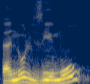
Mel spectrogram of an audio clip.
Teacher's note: يضمون ميم الدالة على الجماعة إذا وليها، إذا جاء بعدها ضمير متصل، ويصلونها بواو لأنها صارت مضمومة، هذا بدون خلاف.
